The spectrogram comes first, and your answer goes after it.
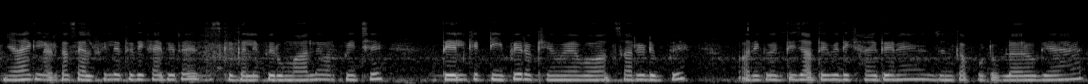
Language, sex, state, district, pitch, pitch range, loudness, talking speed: Hindi, female, Maharashtra, Solapur, 210 Hz, 205-220 Hz, -30 LUFS, 215 wpm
